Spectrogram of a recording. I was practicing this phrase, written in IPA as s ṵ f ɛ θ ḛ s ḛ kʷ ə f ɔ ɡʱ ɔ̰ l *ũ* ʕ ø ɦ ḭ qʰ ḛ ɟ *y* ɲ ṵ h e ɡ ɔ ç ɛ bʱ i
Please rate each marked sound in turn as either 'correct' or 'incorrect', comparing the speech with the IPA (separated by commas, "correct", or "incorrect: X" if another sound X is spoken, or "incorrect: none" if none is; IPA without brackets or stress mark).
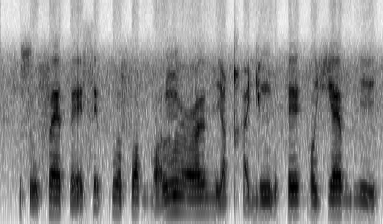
correct, correct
